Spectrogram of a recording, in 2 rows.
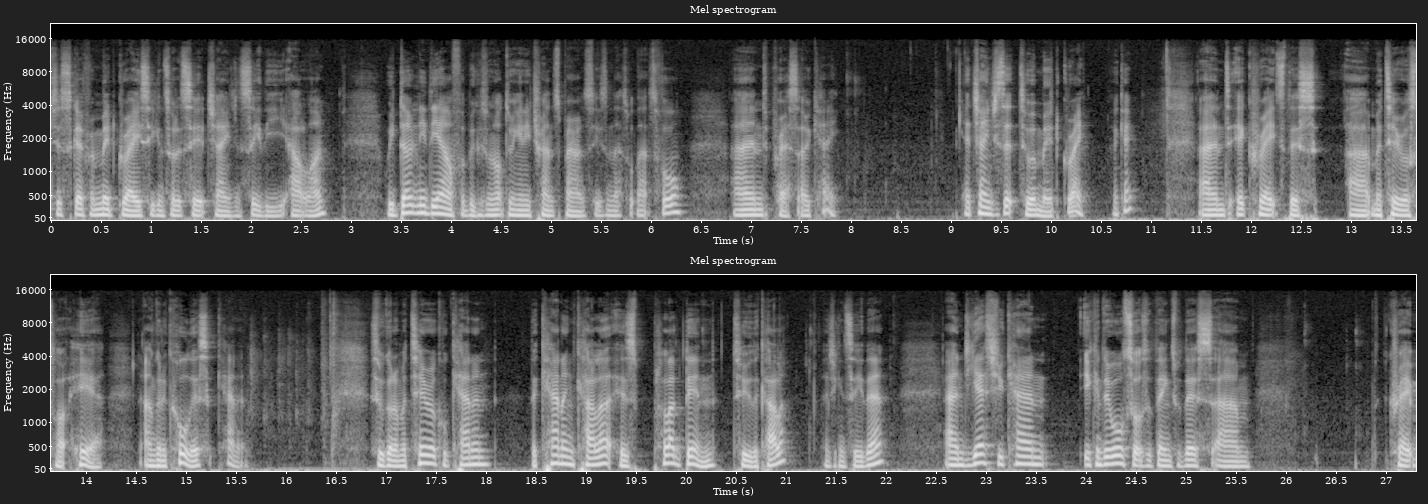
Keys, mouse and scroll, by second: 8.5-16.1 middle drag, 16.1-20.2 drag.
